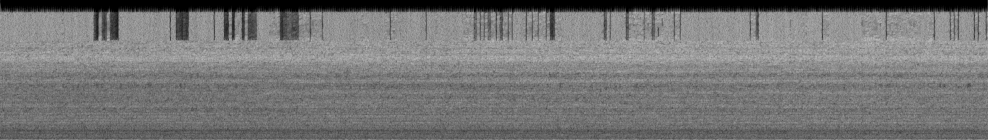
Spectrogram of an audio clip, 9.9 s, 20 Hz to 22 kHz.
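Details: Steady V8 idle on a newly installed Ace's Killshot EFI throttle body with Blackjack distributor, while base timing is set to 15°; deep, even burble with no misses or surging, running smoothly and healthy.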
